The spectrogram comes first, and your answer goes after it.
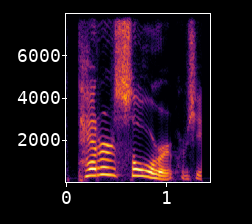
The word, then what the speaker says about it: pterosaur: 익룡은 이제 여러분 우리가 이 P 발음이 원래는 안 돼요. 묵음이 돼야 됩니다. 그래서 pterosaur pterosaur입니다.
